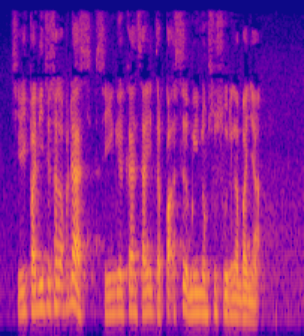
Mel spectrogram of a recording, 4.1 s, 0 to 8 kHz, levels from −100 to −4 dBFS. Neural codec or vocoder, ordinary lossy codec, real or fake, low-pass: none; MP3, 64 kbps; real; 7.2 kHz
